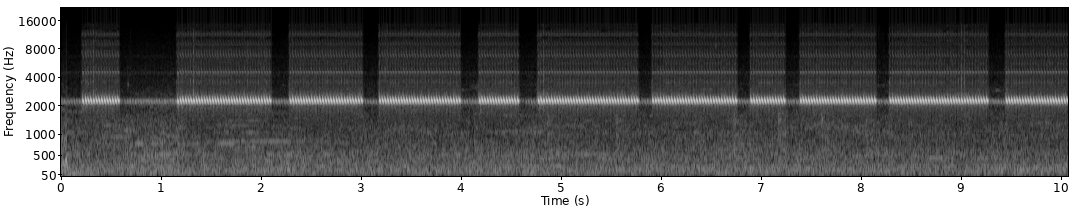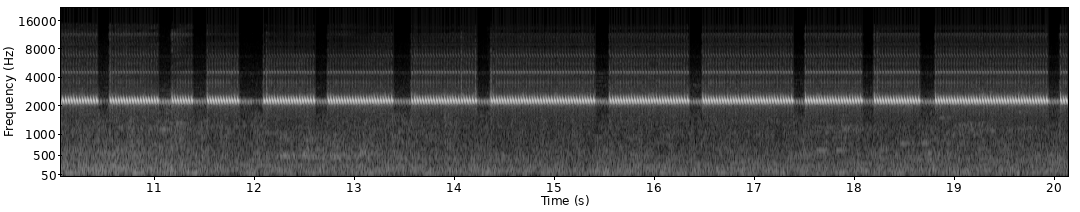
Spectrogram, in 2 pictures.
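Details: A house cricket sings a loud, ringing monotone trill, sustained in long stretches separated by quick silent breaks at a fairly even pace, over a faint hiss.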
